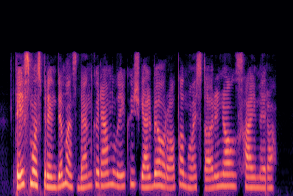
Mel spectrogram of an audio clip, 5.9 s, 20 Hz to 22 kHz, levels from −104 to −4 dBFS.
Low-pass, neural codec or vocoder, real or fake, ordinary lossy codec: 7.2 kHz; codec, 16 kHz, 4 kbps, FreqCodec, smaller model; fake; MP3, 48 kbps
